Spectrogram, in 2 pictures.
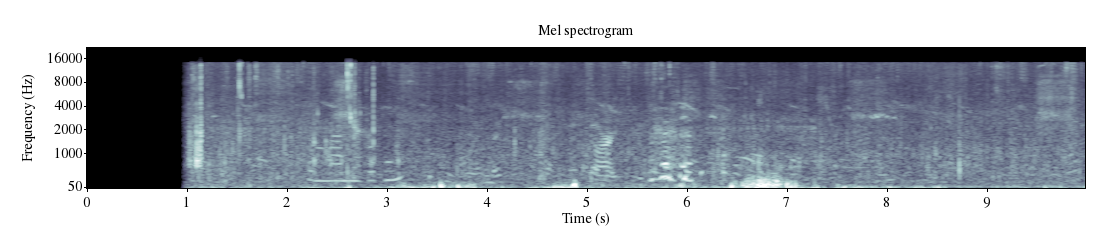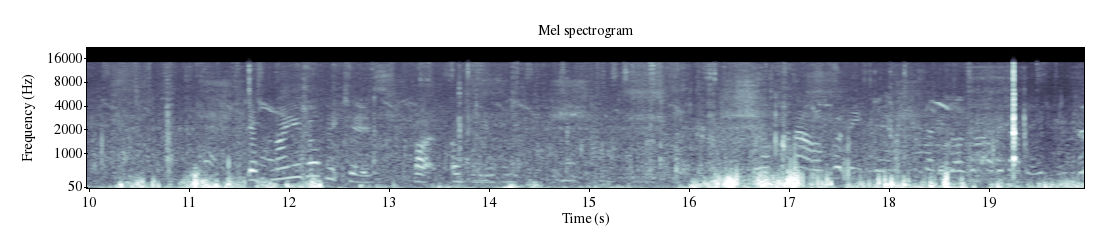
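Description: Young men and women chat quietly a little way off.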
